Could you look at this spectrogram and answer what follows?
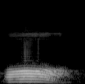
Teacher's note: To itu ujung lidah bertemu dengan pangkal dua gigi seri atas, kemudian ditebalkan. Di pangkal lidahnya naik ke atas kan?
